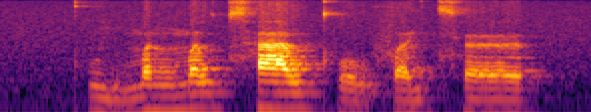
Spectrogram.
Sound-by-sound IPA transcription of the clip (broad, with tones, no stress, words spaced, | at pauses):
kʷʰiː˨˩mɐ˧ŋ mɐ˥wt͡sʰaː˥wt̪ʰo˨˩w fɐ˨˧jt͡sʰœː˧k̚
